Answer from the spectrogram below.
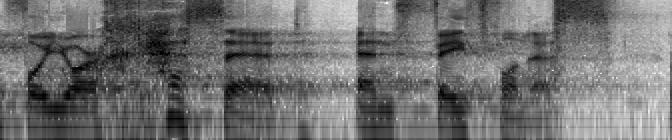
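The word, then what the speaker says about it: chesed (חֶסֶד): So the first syllable is in the back of your throat. Go, a little more. Oh, good. And then second syllable is sed. So go, chesed. Ready? Chesed. One more time. Chesed. Good. Chesed. One more time. Chesed. It's a little deeper.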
